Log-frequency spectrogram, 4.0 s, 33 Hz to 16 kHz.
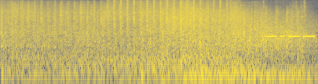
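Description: A Crusader tank in Company of Heroes 3 fires continuously, producing dense, rapid gunfire that blends into a loud, unbroken rattle throughout.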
